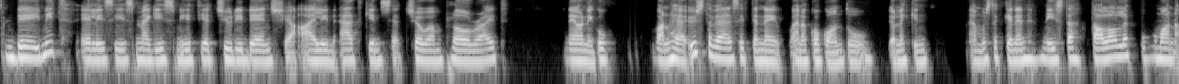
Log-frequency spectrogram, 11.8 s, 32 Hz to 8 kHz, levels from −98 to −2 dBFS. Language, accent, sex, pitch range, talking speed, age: Finnish, native, female, 155-215 Hz, 160 wpm, 20-39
